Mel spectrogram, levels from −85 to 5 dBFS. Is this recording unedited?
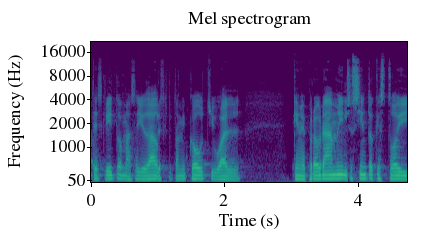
no; 3 cuts; at 1.0 s, 3.0 s, 3.8 s

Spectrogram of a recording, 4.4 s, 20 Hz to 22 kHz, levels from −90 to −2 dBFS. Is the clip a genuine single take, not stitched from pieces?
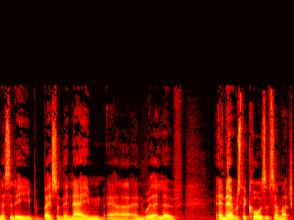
yes; 0 cuts

